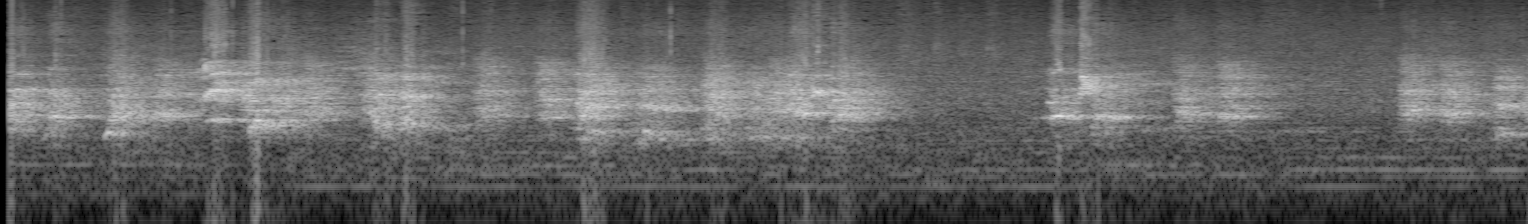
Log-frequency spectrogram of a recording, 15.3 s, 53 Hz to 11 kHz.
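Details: Dogs at The Barking Lot on 28 February 2014 keep up a dense, almost unbroken chorus of overlapping barks and yelps, dropping to brief lulls near the ten- and thirteen-second marks before the barking surges again.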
